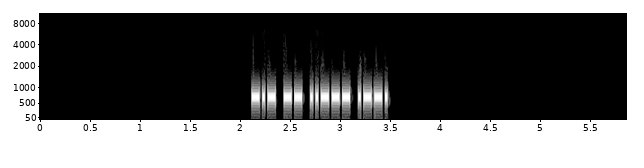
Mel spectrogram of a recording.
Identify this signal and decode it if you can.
Morse code, heard as a keyed tone, about 44 wpm, 700 Hz. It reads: KM2P
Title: USA Call Signs - 4 Characters - Repeated 3x - 45wpm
